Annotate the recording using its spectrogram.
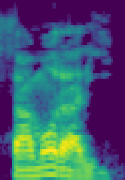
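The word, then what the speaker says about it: Tso Moriri: तो इसके बाद आती है हमारी सामोरारी, टी हमारा इसमें साइलेंट है, समोरारी।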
